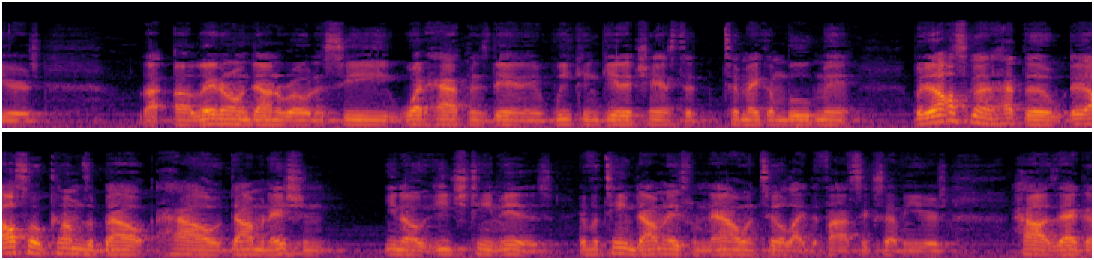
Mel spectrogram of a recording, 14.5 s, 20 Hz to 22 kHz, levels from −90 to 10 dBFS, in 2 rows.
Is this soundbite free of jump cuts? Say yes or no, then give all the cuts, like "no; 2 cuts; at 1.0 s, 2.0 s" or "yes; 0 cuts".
yes; 0 cuts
